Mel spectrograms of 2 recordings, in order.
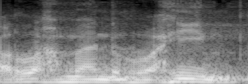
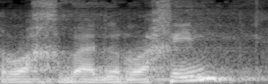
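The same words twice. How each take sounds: First: The h is a plain light h. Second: The h is a rough kh sound. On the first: "atau huruf ha" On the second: "tertukar pada huruf kha"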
